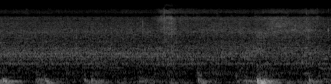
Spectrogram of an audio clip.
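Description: Saltfish and mixed vegetables frying in a pan, a steady close sizzle with soft stirring scrapes and a couple of louder bumps near the end.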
